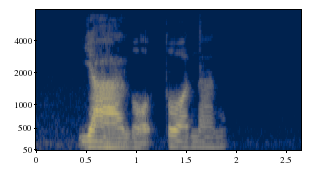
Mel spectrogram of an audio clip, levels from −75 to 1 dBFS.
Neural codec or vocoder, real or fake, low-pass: none; real; 7.2 kHz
